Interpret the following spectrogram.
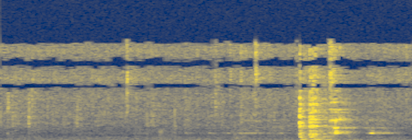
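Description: Faint sizzle from a skillet of ground beef, sausage and rice filling cooking on the stove, with a short scrape of a metal ladle scooping in the pan about one and a half seconds in.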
